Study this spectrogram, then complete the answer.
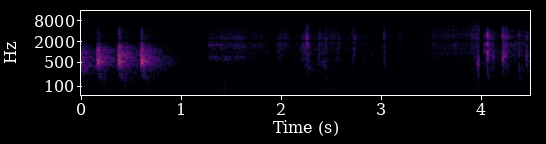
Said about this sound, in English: How can anybody sleep with you hammering on the door?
